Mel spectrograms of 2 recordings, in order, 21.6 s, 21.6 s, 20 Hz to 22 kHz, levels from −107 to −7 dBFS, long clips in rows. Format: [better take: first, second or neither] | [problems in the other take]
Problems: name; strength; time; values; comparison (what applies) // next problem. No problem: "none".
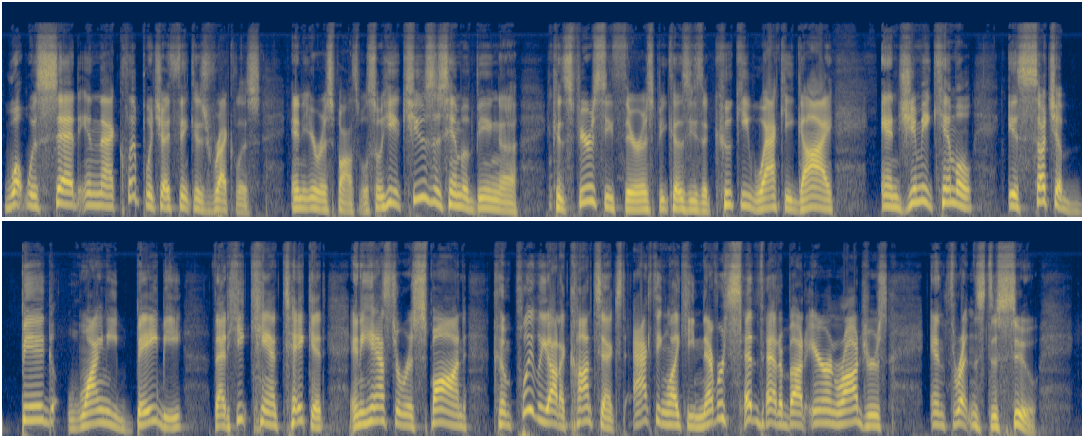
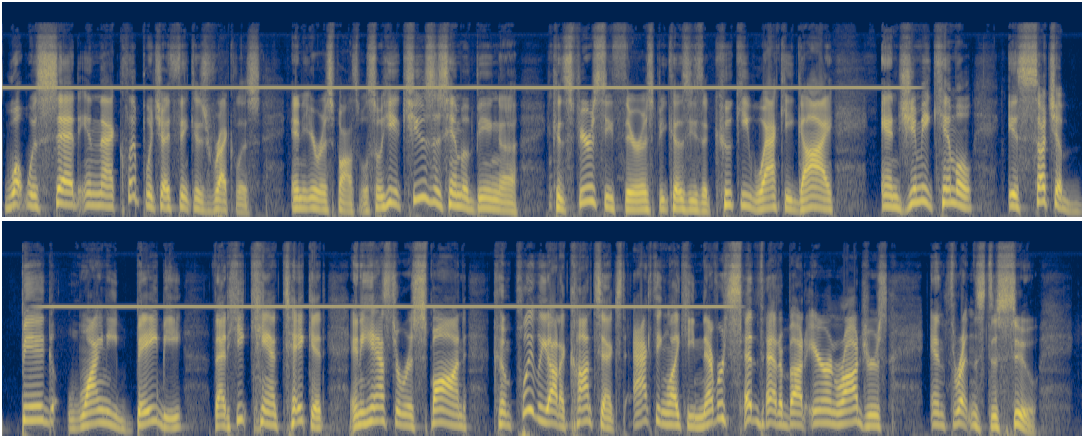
first | high-pitched whine; loud; until 9 s and from 11 to 18 s; 5 kHz, 7 dB below the speech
